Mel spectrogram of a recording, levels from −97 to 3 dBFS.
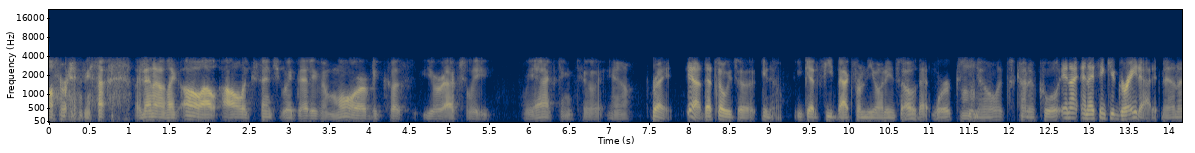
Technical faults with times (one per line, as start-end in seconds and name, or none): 0.00-14.17 G.729 codec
